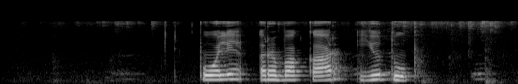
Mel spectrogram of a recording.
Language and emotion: Russian, neutral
